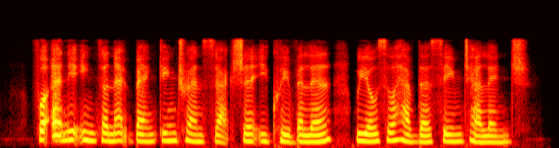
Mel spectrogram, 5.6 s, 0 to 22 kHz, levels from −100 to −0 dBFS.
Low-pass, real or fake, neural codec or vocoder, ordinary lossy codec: 7.2 kHz; fake; codec, 16 kHz in and 24 kHz out, 0.4 kbps, LongCat-Audio-Codec, two codebook decoder; none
